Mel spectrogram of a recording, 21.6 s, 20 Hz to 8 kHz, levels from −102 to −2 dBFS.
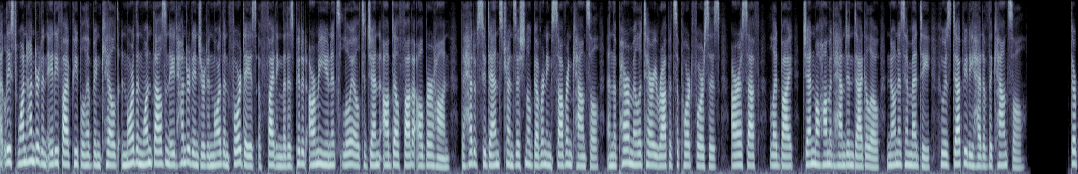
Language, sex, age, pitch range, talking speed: English, female, 30-49, 170-195 Hz, 170 wpm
